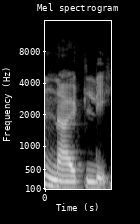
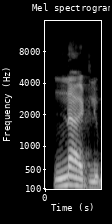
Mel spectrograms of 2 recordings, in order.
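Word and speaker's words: knightly: इसका उच्चारण करते हैं तो इसे हम पढ़ते हैं नाइटली। क्या पढ़ेंगे? नाइटली पढ़ते हैं।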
